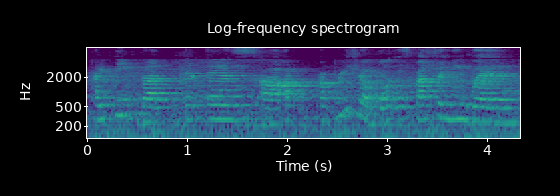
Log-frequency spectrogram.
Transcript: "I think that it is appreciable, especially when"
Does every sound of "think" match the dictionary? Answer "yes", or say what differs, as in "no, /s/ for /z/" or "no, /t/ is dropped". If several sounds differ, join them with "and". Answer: yes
